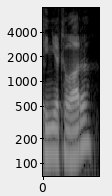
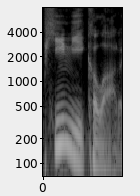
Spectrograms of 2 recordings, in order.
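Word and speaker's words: piña colada: Pina colada. Okay. Isn't that how you say it? All right. All right. I'll let it I thought you said pine colada.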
